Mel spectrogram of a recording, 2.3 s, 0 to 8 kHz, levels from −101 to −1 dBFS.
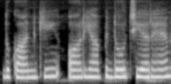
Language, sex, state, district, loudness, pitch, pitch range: Hindi, female, Uttarakhand, Uttarkashi, -17 LUFS, 260 Hz, 260-275 Hz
